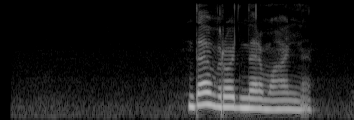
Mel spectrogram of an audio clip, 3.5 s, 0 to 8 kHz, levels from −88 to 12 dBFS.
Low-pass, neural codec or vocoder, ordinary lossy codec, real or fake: 7.2 kHz; none; none; real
